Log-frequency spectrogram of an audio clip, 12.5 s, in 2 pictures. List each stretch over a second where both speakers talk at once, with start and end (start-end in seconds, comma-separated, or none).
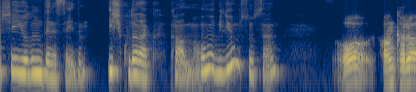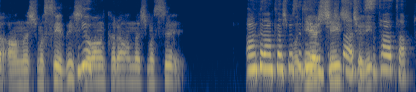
10.6-11.9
